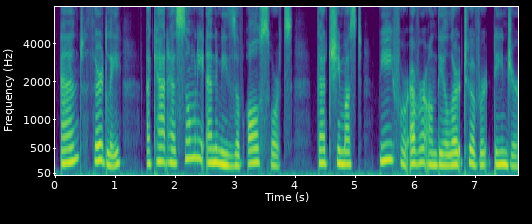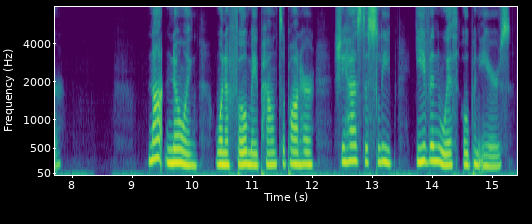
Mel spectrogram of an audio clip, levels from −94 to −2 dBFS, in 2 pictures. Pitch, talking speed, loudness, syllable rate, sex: 230 Hz, 155 wpm, -17 LUFS, 4.6 syllables/s, female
